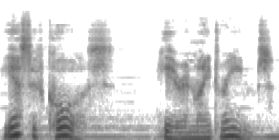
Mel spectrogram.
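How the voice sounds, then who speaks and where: A woman voicing a devoted, brave young princess in a bedtime fairy tale, speaking softly and lovingly with a breathy touch. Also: on the low side, slow, soft background music. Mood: dreamy, loving.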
